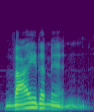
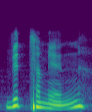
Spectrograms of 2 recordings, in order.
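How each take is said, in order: First: The vowel differs and t sounds like d. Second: The t is a crisp, clear t sound. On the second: "British style"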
